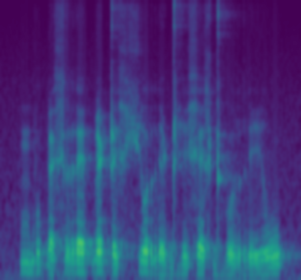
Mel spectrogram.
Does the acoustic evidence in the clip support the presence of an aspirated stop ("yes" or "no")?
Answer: no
